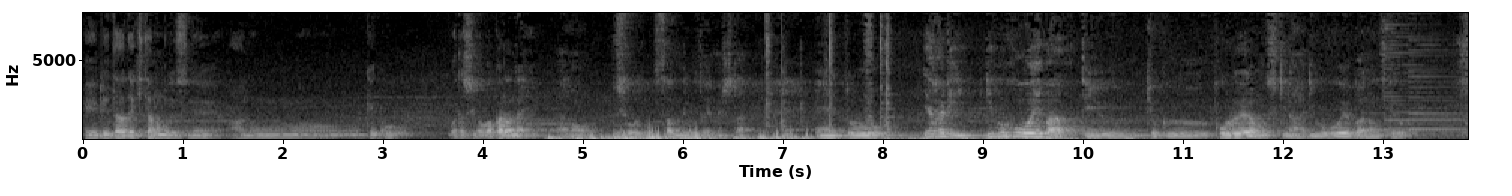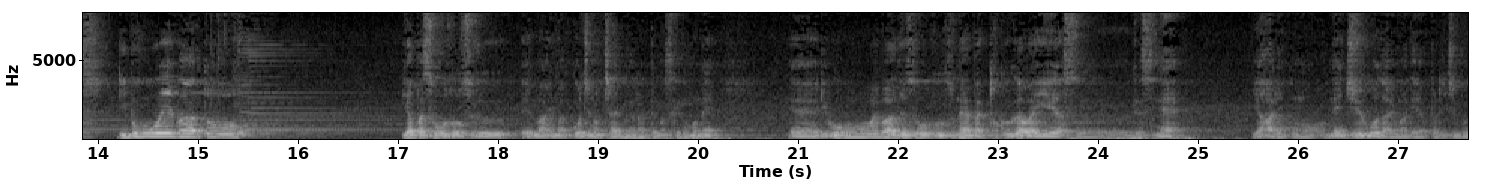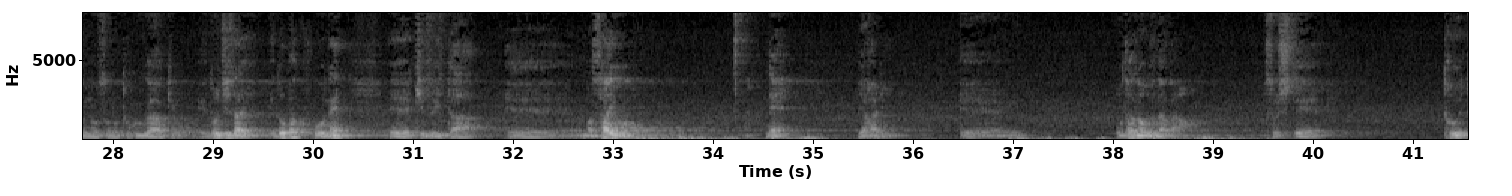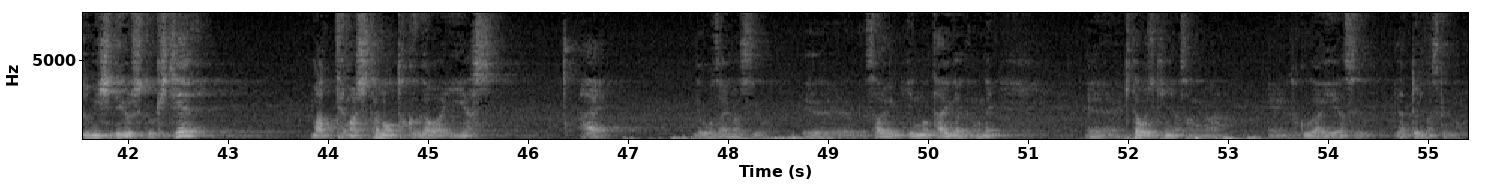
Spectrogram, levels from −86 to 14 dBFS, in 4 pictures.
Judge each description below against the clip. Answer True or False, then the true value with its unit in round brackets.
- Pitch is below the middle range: True (100 Hz)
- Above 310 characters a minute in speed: False (295 characters per minute)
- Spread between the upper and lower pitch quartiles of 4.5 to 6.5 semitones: False (7.4 semitones)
